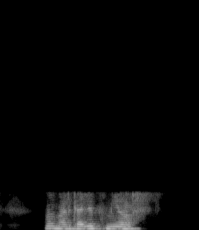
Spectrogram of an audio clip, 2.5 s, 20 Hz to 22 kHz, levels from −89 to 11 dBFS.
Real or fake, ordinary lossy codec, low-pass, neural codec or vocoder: real; AAC, 32 kbps; 3.6 kHz; none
